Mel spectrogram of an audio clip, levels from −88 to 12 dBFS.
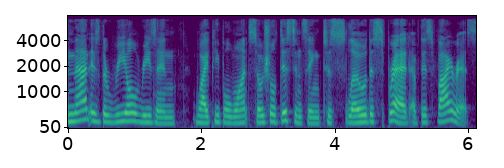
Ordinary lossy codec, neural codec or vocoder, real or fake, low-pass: MP3, 48 kbps; none; real; 7.2 kHz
